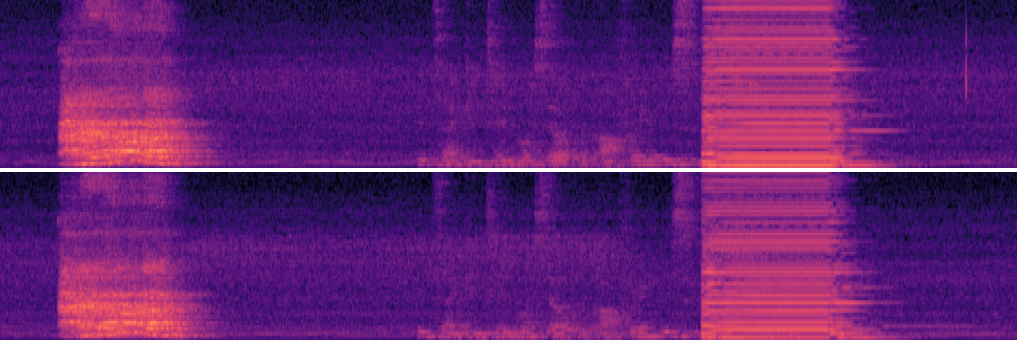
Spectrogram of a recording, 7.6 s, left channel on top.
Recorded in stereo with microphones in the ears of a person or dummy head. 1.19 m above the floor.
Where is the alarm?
45° right (ahead or behind), 0.7 m.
